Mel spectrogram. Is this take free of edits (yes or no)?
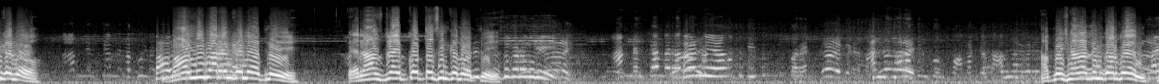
yes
